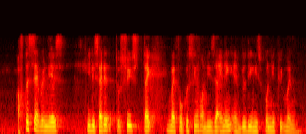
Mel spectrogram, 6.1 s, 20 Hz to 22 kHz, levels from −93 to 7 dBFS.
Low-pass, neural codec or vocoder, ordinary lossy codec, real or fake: 7.2 kHz; codec, 16 kHz in and 24 kHz out, 0.8 kbps, FocalCodec, streaming, 65536 codes; none; fake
